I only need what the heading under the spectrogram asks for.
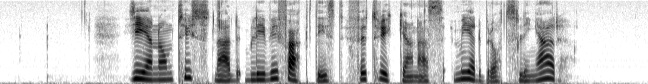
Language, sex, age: Swedish, female, 38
